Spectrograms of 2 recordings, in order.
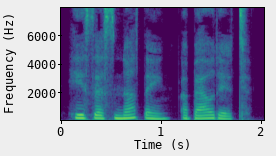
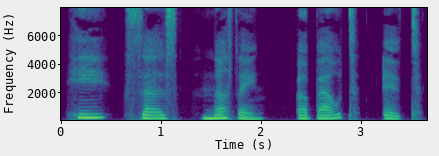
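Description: First: Said in the usual way. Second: Slow, one word at a time; slow reading. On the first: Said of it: "慢慢来读". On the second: Shown as a demonstration. Teacher leads learners through the example sentence, slowly. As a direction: read it slowly with gaps between words. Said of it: "好，慢慢来读".

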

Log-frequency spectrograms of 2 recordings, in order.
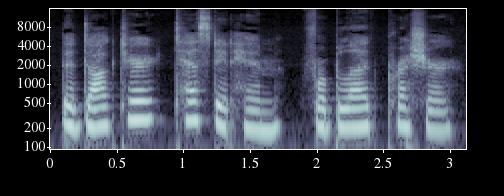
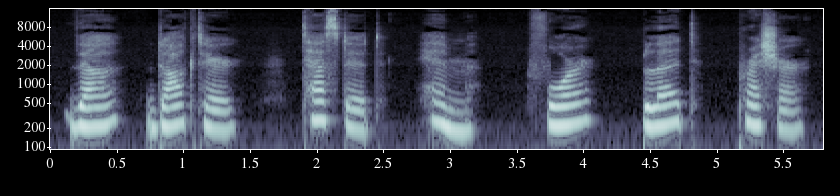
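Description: First: Said in the usual way. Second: Slow, word by word read of "The doctor tested him for blood pressure". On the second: Shown as a demonstration. Teacher reads slowly for students, deliberate. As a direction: read it slowly for learners to follow. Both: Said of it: "好，慢慢来读。".

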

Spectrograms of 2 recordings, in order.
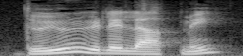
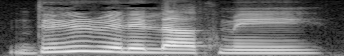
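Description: First: Said in the usual way. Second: High, slow, cutesy pleading question; coquettish. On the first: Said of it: "我们分别体会一下". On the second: Shown as a demonstration. Teacher demonstrates asking while acting cute, coquettish. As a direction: coo it coyly, drawing out the end. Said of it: "撒娇的时候也能这么说".

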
